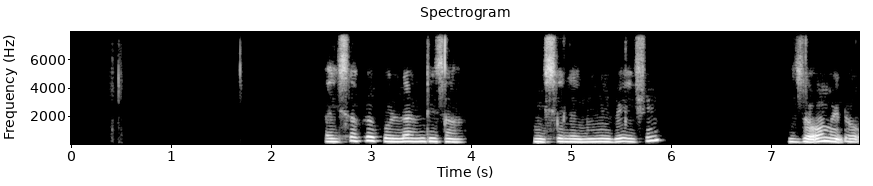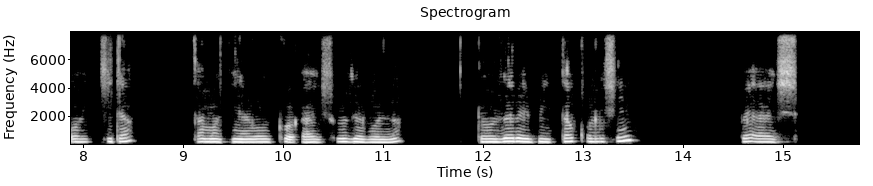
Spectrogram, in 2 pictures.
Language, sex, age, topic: Gamo, female, 18-24, government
